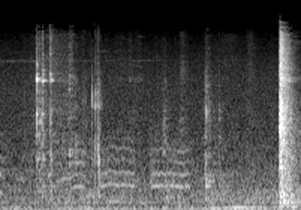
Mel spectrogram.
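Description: A baby squirrel moving about over drop-ceiling tiles and ductwork: a few light scratches and clicks, then one sharper knock near the end.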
